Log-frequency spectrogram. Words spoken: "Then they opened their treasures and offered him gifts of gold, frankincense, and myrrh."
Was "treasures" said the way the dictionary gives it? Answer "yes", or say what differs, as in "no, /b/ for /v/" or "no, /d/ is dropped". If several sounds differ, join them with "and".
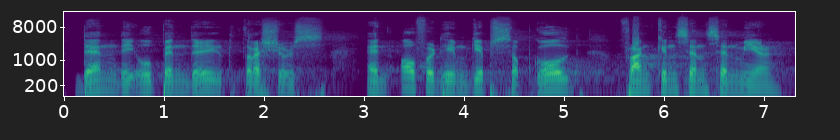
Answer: no, /ʃ/ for /ʒ/ and /s/ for /z/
